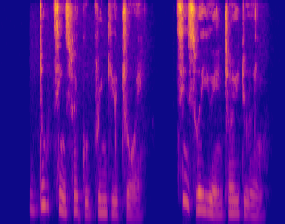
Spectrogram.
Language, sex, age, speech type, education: Nigerian Pidgin, female, 15-29, spontaneous, tertiary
